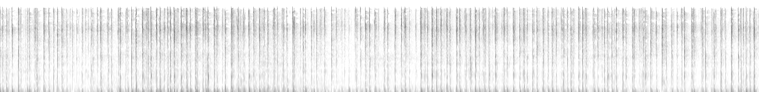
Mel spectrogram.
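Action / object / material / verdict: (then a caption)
tap / aluminum and plastic keyboard / aluminum, plastic / none. A slim wireless keyboard with an aluminum body and white plastic keys is held in both hands in front of the mic while fingertips rapidly tap and press the keys. A dense, continuous stream of short, dry clicks and taps runs for the whole clip, with a low thump under a bright clatter. Each tap cuts off instantly, leaving no ring.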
